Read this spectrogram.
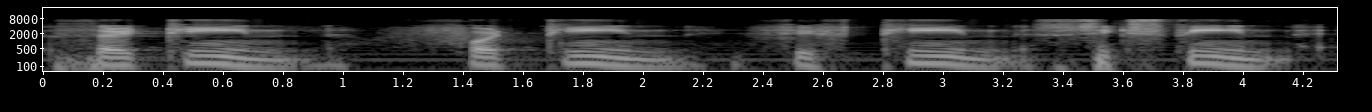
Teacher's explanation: Primary stress is on the last syllable, specifically the teen.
